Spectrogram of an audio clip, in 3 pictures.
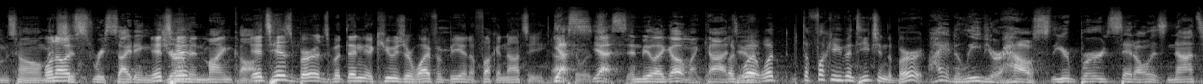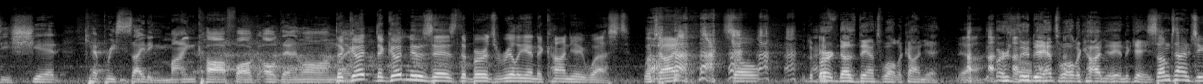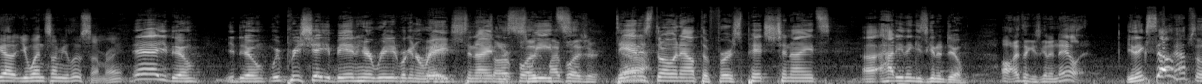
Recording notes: Live From Miami. The gang goes live from the bar Thank You Miami next to LoanDepot Stadium before going into the Marlins game.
